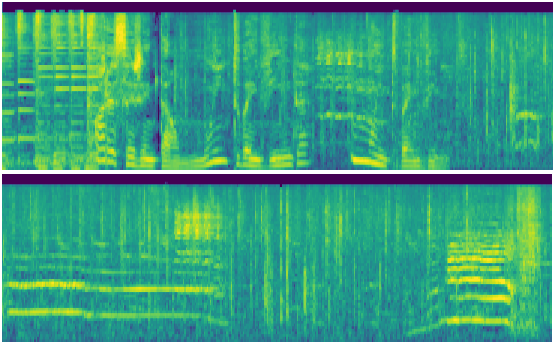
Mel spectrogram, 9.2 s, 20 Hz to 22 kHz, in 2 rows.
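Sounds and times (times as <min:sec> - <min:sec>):
rustling farmyard sounds in a Portuguese village: 0:00.1 - 0:09.1
speech: 0:00.8 - 0:03.9
rooster crowing in a Portuguese village: 0:04.2 - 0:06.6.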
